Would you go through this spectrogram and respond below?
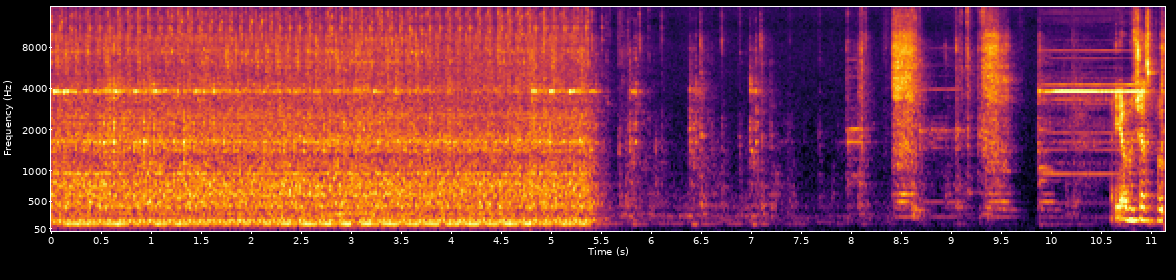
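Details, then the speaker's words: Janome 500E embroidery machine after repairing the customer's loud knocking/rattle during operation: smooth, even whirring with a fine, steady stitching rhythm and no knocking before it stops. Running healthy. "Ну вот, звук сейчас хороший."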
